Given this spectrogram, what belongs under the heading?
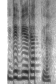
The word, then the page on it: दिव्य-रत्न: Hindi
